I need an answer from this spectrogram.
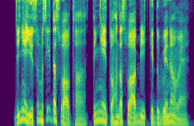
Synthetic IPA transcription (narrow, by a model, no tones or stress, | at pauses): d͡ʒɪ̃jãjiːsumɐsiːd̪asɐbaːʋt̪ʰat̪ɪ̃jãit̪ʊɦãd̪asɐbaːbbʱiɪkːid̪ubenɛ̃ɦoːɛ̃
